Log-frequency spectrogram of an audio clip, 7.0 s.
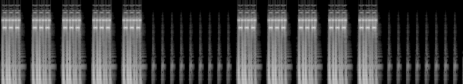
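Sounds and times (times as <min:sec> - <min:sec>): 
ringtone: 0:00.0 - 0:02.2, 0:03.6 - 0:05.7.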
